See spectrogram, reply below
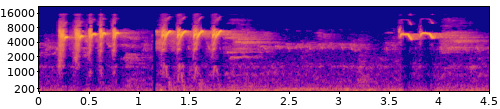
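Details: Brown-throated sunbird uttering two quick groups of high, sharp chips, five then four notes, followed by a slurred whistled note with a faint hiss and low background murmur.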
